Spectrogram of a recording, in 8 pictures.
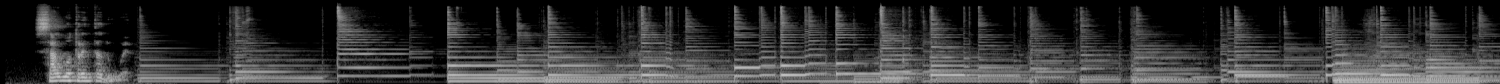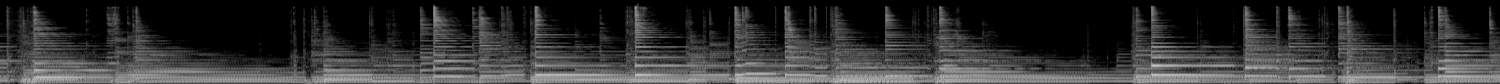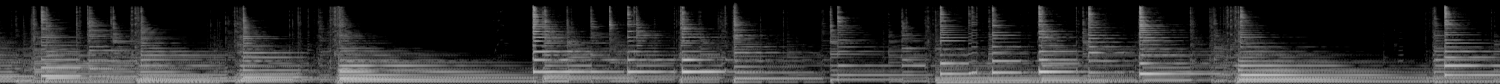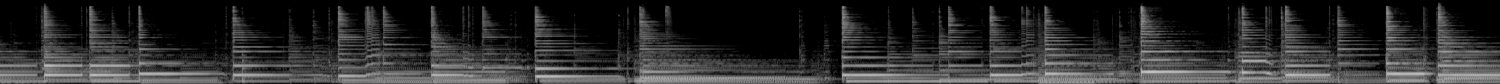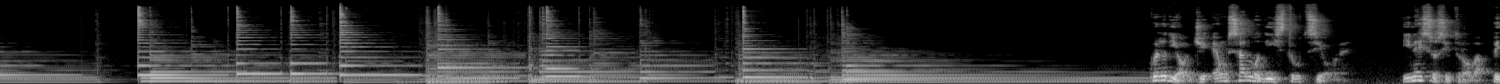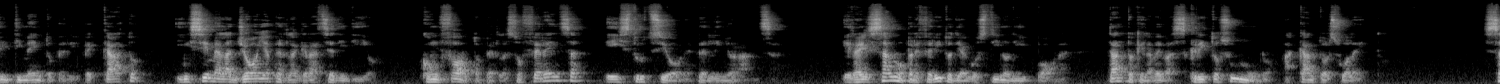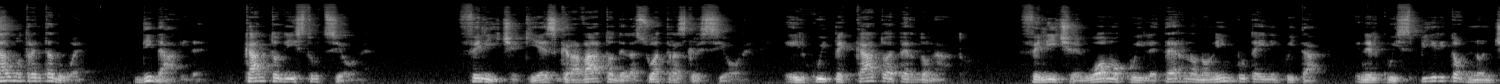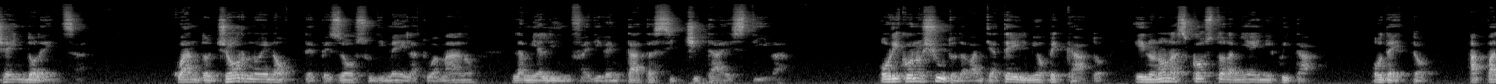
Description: Salmi cantati
con accompagnamento della chitarra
